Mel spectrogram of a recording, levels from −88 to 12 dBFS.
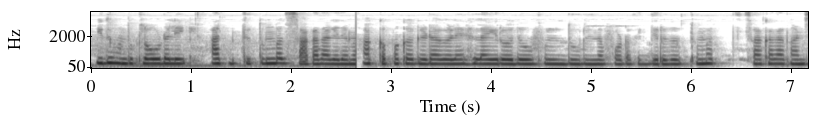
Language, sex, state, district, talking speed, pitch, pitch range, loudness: Kannada, female, Karnataka, Mysore, 165 wpm, 240 Hz, 235-255 Hz, -15 LUFS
